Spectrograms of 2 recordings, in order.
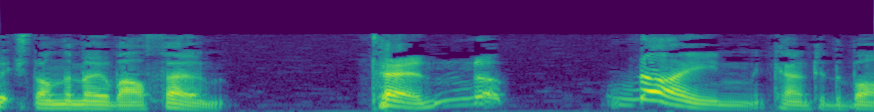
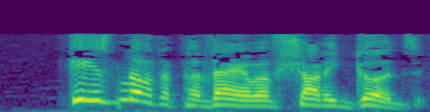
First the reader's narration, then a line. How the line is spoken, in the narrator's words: exclaimed Lucy, who, if the truth were told, was a bit hacked off by the reaction to Nettie's entrance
